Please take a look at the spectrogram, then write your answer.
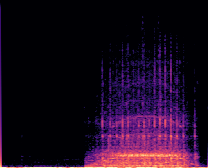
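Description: Overlocker sewing machine stitching fabric while sewing a sports bra, starting after about a second as a loud, steady, rapid mechanical whir that runs to the end.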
